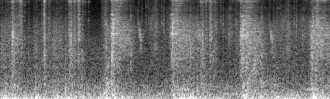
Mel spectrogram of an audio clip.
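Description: Metal weapons clash with sharp clangs.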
